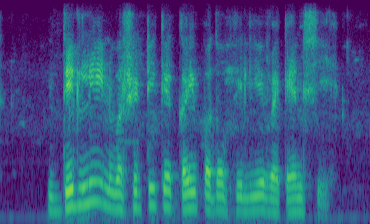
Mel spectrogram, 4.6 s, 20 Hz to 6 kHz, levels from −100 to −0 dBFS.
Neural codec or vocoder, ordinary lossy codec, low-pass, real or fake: none; Opus, 32 kbps; 5.4 kHz; real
